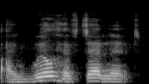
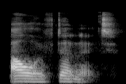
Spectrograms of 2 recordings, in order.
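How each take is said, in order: First: Each word is said separately and in full. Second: The words are joined and shortened together.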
